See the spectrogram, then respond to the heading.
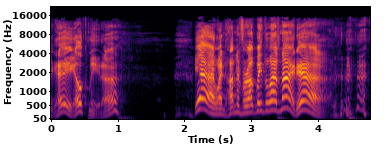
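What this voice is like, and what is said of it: Old-timey 1940s radio accent. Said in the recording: “talking old-timey? When did that accent go away? ... Radio back then ... doing that voice.”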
